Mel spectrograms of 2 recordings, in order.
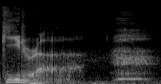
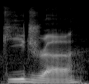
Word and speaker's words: Ghidorah: come down and fight Godzilla and that's King Ghidorah I don't know if I know that one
